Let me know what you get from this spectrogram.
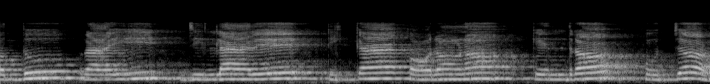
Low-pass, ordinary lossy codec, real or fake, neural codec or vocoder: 7.2 kHz; none; fake; codec, 16 kHz, 16 kbps, FreqCodec, smaller model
